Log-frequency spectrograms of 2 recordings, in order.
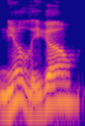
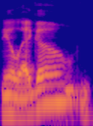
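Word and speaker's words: Nihilego: And then this card, which I'm going to pronounce terribly, is it Neoligo? Neolego? Neoligo? You know? I think you actually are pretty close. I think it is Niligo or Cool.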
